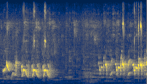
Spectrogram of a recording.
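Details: Yellow-vented bulbul in full song, played as a lure to prompt other bulbuls to sing: two bursts of rapid, gurgling chattered notes separated by a quiet gap of about a second.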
